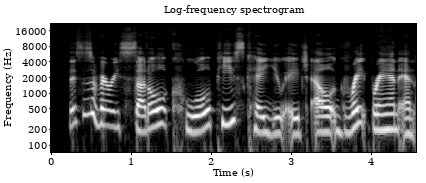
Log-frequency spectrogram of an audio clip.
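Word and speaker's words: KÜHL: Might be a fashion sweatshirt, I don't know, but Cool is a really great brand. Here is the way that it's spelled, KUHL.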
